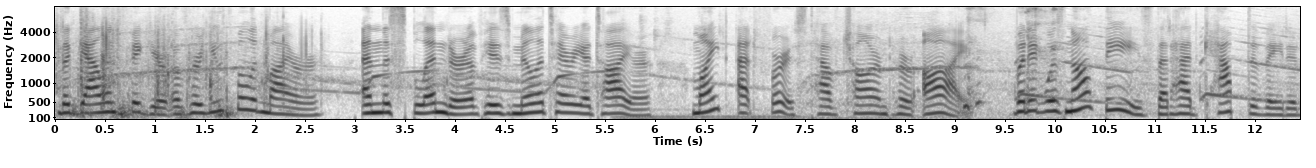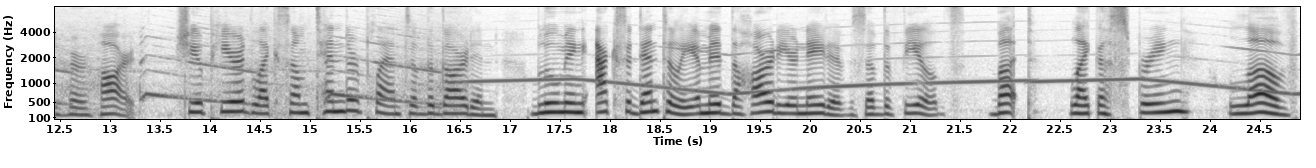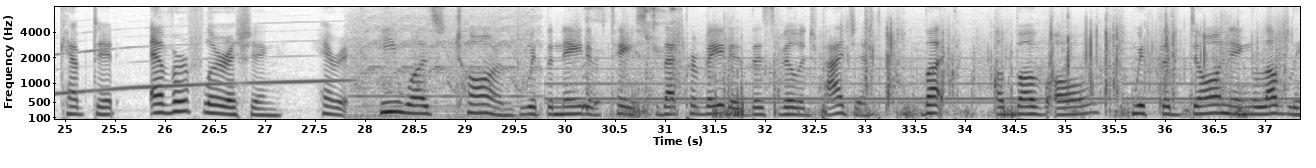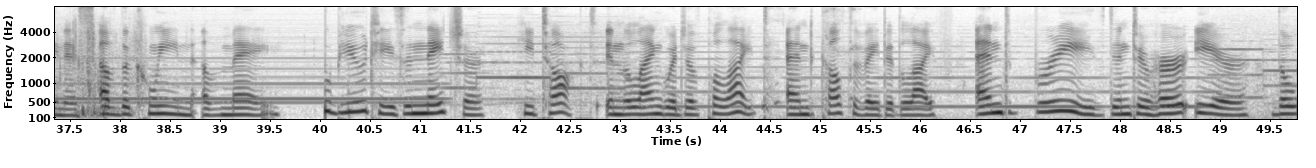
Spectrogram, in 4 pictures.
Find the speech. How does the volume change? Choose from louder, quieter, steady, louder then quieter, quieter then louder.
steady.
